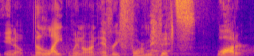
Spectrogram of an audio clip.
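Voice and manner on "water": loud, high one-word order; rude demand. Retold or imitated. Rude passenger ordering the flight attendant, loud demand. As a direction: imitate a curt, demanding passenger.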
